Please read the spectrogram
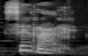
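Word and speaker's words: cerrar: Serar, que também é um verbo agora de primeira conjugação, que são os verbos terminados em ar, significa fechar, Quanto à pronúncia, precisamos ter cuidado porque sempre a letra E é mais fechada, né? O som de E, como já falamos várias vezes. E esta palavra terá o vibrato do R, tanto no meio da palavra quanto ao final da palavra.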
